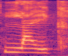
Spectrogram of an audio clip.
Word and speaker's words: like: के को हम क लिखते हैं तो क लिख देंगे, और ई का इस्तेमाल नहीं होगा क्योंकि ई आखिर में है, ई साइलेंट रहेगा। बन जाएगा लाइक, ल पे आ की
